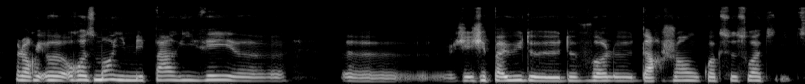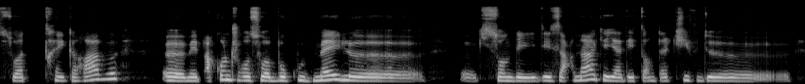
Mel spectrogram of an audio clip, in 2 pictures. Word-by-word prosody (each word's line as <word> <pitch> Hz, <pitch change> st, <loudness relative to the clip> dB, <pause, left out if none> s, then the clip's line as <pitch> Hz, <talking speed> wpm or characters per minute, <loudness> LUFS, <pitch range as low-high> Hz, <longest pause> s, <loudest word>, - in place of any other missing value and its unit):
Alors, 195 Hz, -2 st, +2 dB
heu, -, -, +2 dB
heureusement 200 Hz, +3 st, +3 dB
il 205 Hz, -3 st, +2 dB
m'est 190 Hz, 0 st, 0 dB
pas 195 Hz, +2 st, -3 dB
arrivé, 195 Hz, +1 st, 0 dB
heu 160 Hz, -2 st, -7 dB, 0.6 s
heu, 150 Hz, -4 st, -9 dB, 0.2 s
j'ai 175 Hz, +4 st, 0 dB
j'ai 190 Hz, +2 st, +5 dB
pas 180 Hz, -2 st, +2 dB
eu 195 Hz, +1 st, +3 dB
de 165 Hz, -3 st, +4 dB
de 175 Hz, +2 st, -3 dB
vol, 175 Hz, +1 st, 0 dB
heu, 170 Hz, -1 st, -1 dB
d'argent 180 Hz, +3 st, -1 dB
ou 175 Hz, -, -6 dB
quoi 175 Hz, 0 st, -2 dB
que -, -, -7 dB
ce 180 Hz, -, -3 dB
soit 180 Hz, +1 st, -1 dB
qui -, -, -19 dB
qui -, -, -12 dB
soit 165 Hz, -1 st, -3 dB
très 180 Hz, -3 st, -3 dB
grave, 215 Hz, +10 st, -1 dB, 0.5 s
heu, 175 Hz, -2 st, +4 dB
mais 165 Hz, +1 st, +1 dB
par 150 Hz, -, -3 dB
contre 215 Hz, -1 st, +1 dB
je 190 Hz, -, -4 dB
reçois 180 Hz, 0 st, +3 dB
beaucoup 175 Hz, +2 st, -1 dB
de 170 Hz, -, -7 dB
mails, 200 Hz, +2 st, +4 dB
heu 160 Hz, -4 st, 0 dB, 0.4 s
heu, 155 Hz, -2 st, -9 dB
qui -, -, -3 dB
sont 175 Hz, -1 st, +1 dB
des 160 Hz, -1 st, +1 dB
des 175 Hz, +1 st, 0 dB
arnaques 205 Hz, +5 st, -1 dB
et 190 Hz, -, +3 dB
il -, -, +2 dB
y 175 Hz, -, +3 dB
a 160 Hz, -, -1 dB
des 165 Hz, -, -2 dB
tentatives 170 Hz, +2 st, -6 dB
de 160 Hz, -3 st, -3 dB
175 Hz, 190 wpm, -22 LUFS, 165-190 Hz, 0.6 s, j'ai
